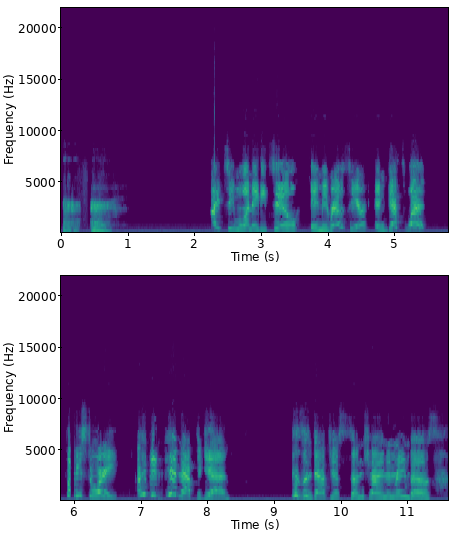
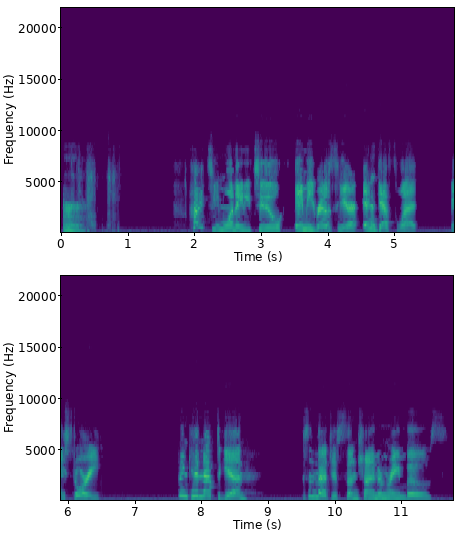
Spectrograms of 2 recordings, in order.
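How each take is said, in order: First: It is said with more energy. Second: It is said with lower energy.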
